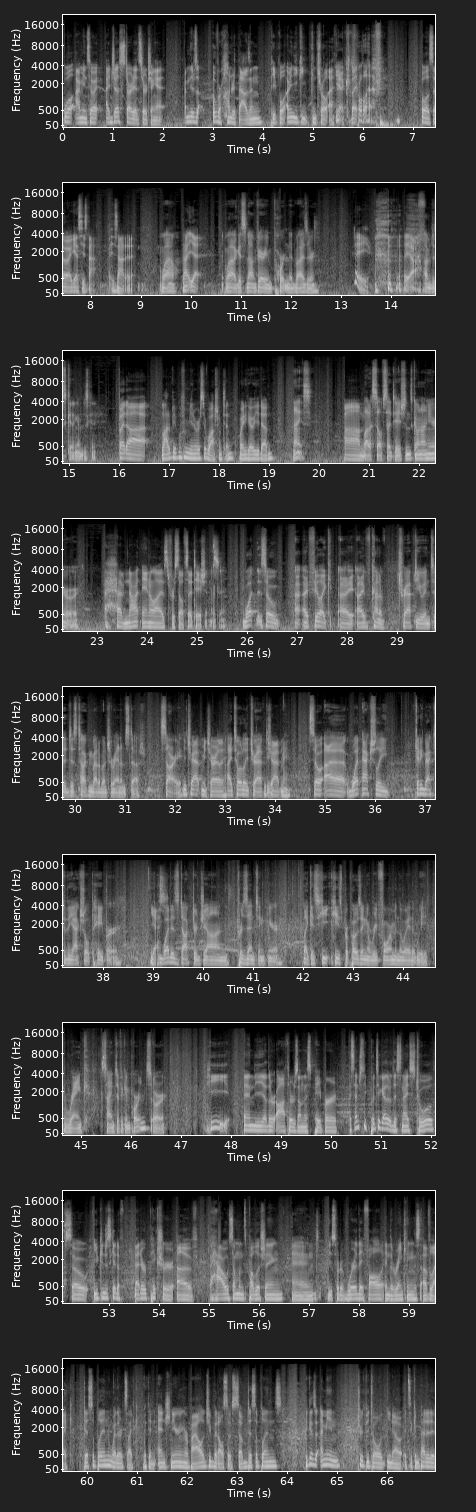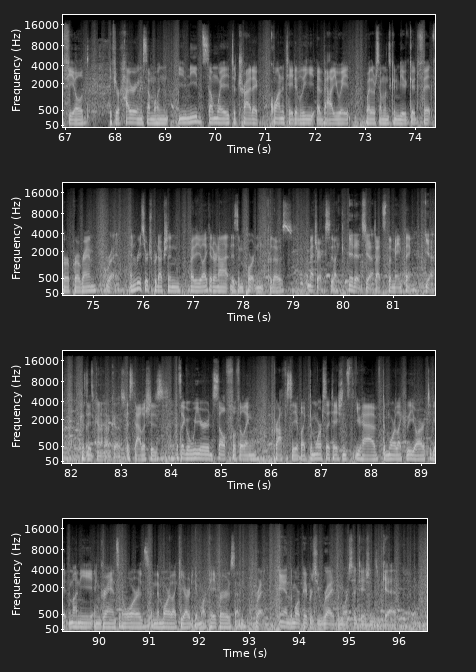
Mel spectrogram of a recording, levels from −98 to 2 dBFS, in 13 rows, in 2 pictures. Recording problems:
squashed, flat; somewhat, background pumping
crowd noise; noticeable; throughout; 15 dB below the speech

